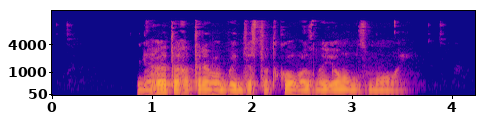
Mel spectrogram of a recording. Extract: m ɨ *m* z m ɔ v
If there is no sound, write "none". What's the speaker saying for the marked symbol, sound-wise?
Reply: m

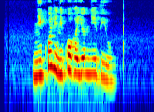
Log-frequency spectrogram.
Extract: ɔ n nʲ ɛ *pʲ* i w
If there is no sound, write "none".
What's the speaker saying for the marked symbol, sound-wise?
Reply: bʲ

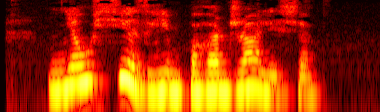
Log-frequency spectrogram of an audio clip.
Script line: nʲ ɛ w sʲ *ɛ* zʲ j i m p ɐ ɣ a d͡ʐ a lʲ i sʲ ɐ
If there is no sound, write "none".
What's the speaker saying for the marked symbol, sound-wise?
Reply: ɛ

